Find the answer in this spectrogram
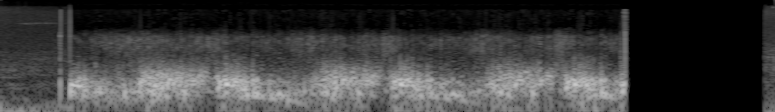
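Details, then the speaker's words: Rhonchi on lung auscultation: low, coarse rumbling breath sounds through repeated breath cycles, low-pitched sounds indicating bronchial narrowing, as with accumulated secretions. "e já os roncos são são os graves que indicam estreitamento brônquico como no caso de acúmulo de secreção"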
